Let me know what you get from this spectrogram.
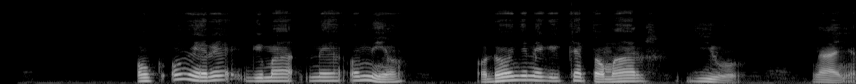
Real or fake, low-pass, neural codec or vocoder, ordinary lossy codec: fake; 19.8 kHz; vocoder, 44.1 kHz, 128 mel bands, Pupu-Vocoder; none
